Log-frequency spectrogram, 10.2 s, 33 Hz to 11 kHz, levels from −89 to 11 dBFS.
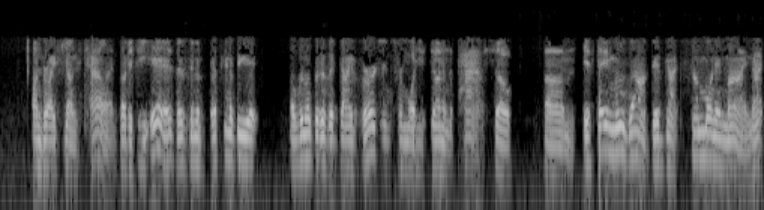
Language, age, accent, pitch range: English, 30-49, American, 110-130 Hz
